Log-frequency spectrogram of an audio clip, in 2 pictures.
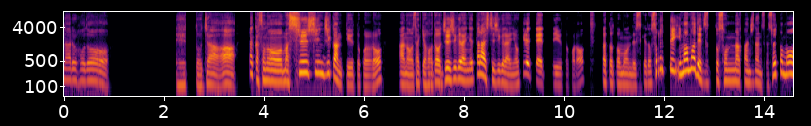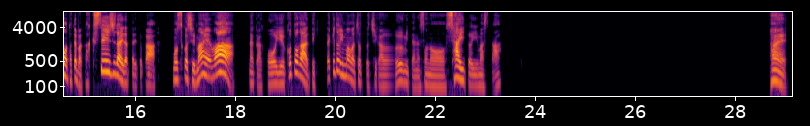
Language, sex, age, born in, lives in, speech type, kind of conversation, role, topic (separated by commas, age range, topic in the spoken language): Japanese, male, 20-24, Japan, Japan, conversation, advice, advisor, 毎日の就寝時間を固定するにはどう始めればいいですか？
